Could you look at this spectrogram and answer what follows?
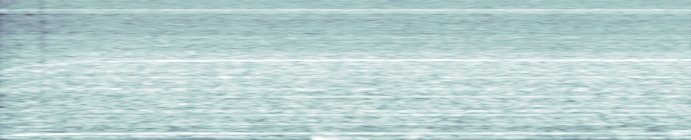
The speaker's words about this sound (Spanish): Ahora, añadimos la gelatina disuelta y volvemos a licuar unos segundos más para integrar bien.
